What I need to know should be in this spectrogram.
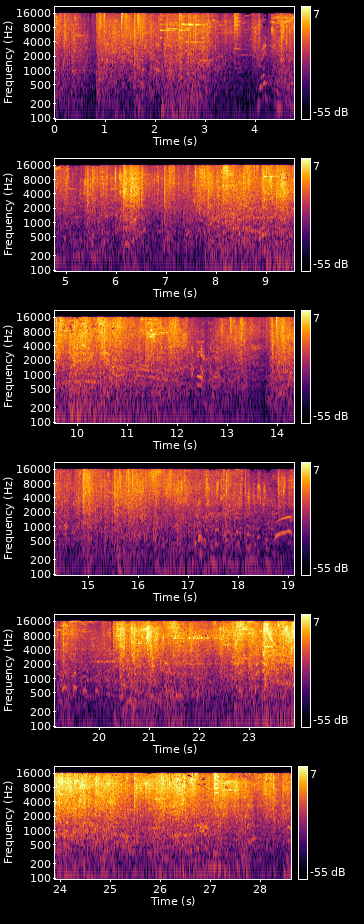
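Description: Game battle effects clash and explode in quick bursts.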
